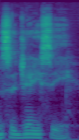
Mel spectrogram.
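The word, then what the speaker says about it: Saggese: Is it Thomas Saji? I feel like we've talked about this before. Yeah, it is. I believe that is I I believe that's the uh the the official announce pron pronunciation. Saji.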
